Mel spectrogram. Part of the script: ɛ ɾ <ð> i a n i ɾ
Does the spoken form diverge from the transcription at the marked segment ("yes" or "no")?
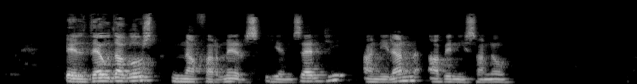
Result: yes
